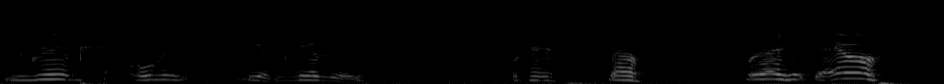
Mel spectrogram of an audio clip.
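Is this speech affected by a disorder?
Yes: cerebral palsy; brain oxygen deprivation, physical disability; speech affected.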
